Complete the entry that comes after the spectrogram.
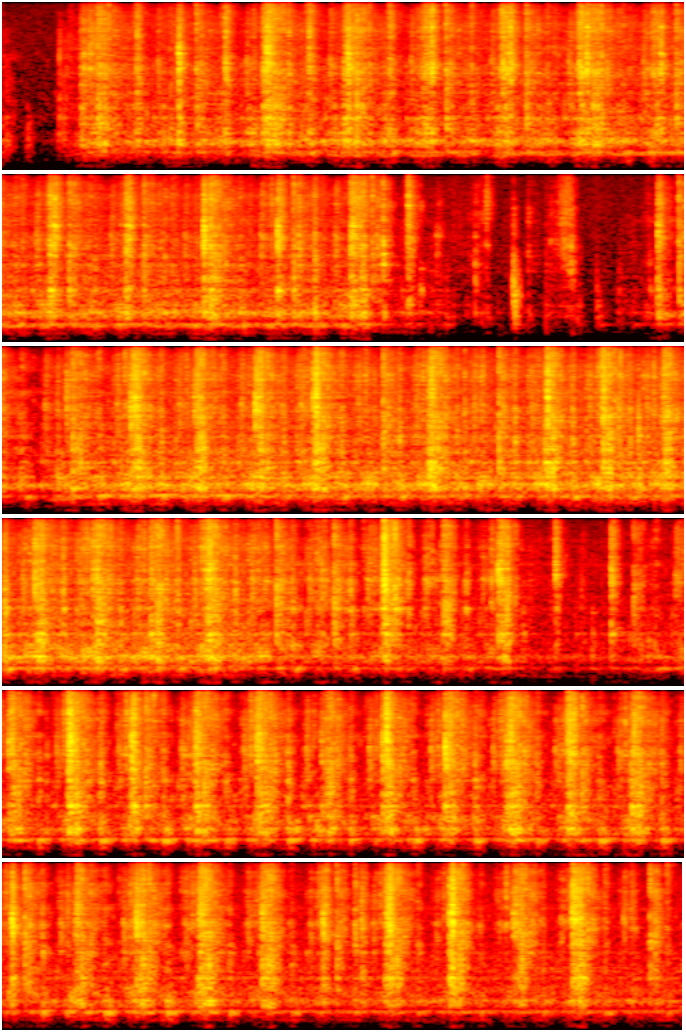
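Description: Sewing machine stitching a paper booklet for a junk journal, a steady rapid clatter of needle strokes running loud and close, pausing briefly twice before resuming the same even rhythm.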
